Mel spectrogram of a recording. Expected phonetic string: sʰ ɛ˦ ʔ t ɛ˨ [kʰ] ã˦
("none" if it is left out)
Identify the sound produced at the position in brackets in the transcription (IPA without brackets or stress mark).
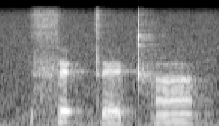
kʰ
